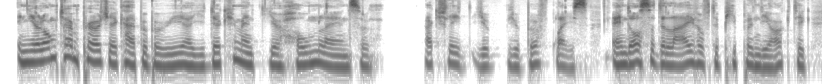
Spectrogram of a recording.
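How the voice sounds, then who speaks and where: Speaking at a fairly quick pace in a Swiss German accent, a man has a dark, mellow, somewhat breathy tone, a fairly high pitch and ordinary pitch variation, heard in a dry, close sound with no echo on a very clean recording with a silent background. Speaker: podcast host. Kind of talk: interview.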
